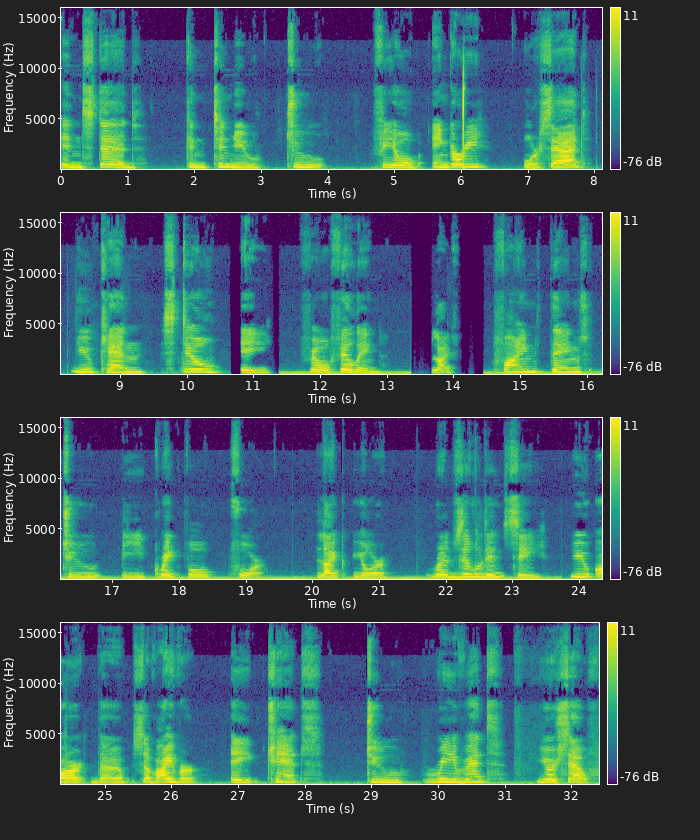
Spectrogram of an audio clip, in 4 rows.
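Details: Adult woman with aphasia and apraxia of speech after a stroke 15 years ago, speaking in a recorded presentation; aphasia with apraxia of speech.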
